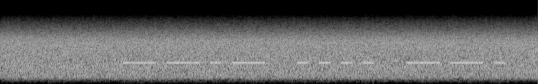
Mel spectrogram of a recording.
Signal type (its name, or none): Morse code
